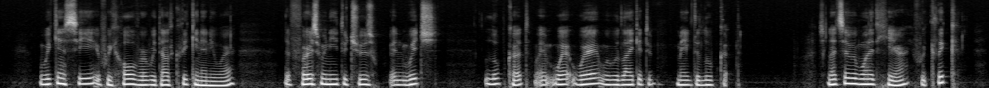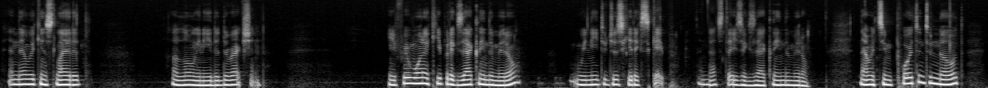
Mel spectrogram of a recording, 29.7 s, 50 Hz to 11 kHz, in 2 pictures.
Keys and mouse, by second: 25.7-27.6 middle drag.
